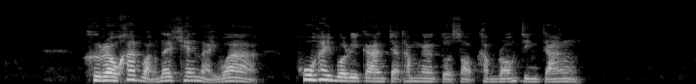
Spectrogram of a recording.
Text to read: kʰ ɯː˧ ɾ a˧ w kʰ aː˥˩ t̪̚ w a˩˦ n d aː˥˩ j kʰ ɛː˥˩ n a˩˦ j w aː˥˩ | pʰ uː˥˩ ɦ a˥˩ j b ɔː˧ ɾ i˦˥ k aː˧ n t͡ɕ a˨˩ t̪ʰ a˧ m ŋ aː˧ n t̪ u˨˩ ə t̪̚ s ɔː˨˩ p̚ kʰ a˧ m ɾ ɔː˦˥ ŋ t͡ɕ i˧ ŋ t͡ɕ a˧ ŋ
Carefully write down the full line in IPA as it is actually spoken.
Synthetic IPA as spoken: kʰ ɯː˧ ɾ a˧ w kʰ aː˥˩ t̪̚ w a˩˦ ŋ d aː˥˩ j kʰ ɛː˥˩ n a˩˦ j w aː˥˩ | pʰ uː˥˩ ɦ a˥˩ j b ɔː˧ ɾ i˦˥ k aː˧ n t͡ɕ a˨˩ t̪ʰ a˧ m ŋ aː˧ n t̪ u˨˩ ə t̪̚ s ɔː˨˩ p̚ kʰ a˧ m ɾ ɔː˦˥ ŋ t͡ɕ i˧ ŋ t͡ɕ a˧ ŋ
